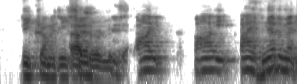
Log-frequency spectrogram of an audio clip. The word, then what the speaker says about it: Vikramaditya: I hope I pronounced it correctly, Vikramaditya.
